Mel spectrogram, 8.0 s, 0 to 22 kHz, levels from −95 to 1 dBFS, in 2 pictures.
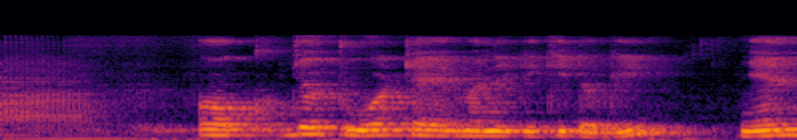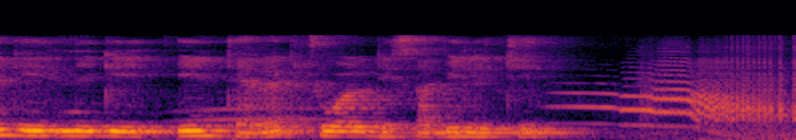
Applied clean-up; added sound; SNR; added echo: none; Keys jangling; 18 dB; reverberation time 0.6 s.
